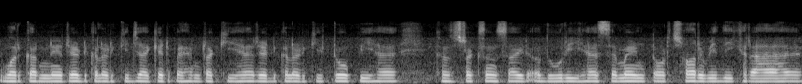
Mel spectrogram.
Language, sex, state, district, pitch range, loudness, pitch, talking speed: Hindi, male, Delhi, New Delhi, 145-150 Hz, -15 LUFS, 145 Hz, 185 wpm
